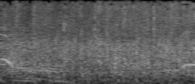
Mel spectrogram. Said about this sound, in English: That's people applauding, right? Uh-huh. Those are Australians at baggage claim as American firefighters arrive in Australia.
